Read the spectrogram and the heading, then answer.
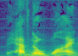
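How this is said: It is said in a shocked, disbelieving tone. The lack of wine is a surprising scandal. "can you believe that?"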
